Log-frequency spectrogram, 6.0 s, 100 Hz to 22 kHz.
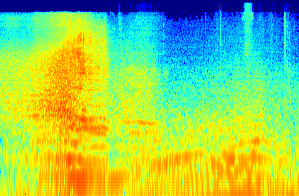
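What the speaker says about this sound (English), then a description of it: "Fun to rev this engine." A BMW E92 M3 with a six-speed manual revs up loudly, its pitch climbing and then dropping back into a throaty rumble that holds steady, close by.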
